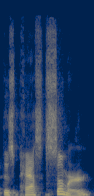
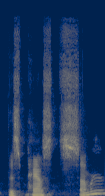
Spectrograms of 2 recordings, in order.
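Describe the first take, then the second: First: Said in the usual way. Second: "This past summer?" slow and softer, rising on "summer"; puzzled questioning echo. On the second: Real, not acted. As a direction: query "This past summer?" quietly, drawn out, voice lifting on "summer". Doubts what was just read.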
